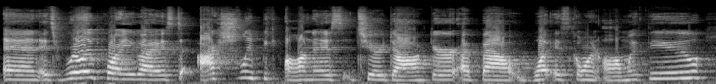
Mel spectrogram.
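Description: A woman's voice: medium pitch, measured pace, few pauses, sharp tone, reverberant. A young woman talking to camera in a casual vlog, rambling chattily and filling her talk with "like" and "you guys". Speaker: vlogger. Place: living room on a leather couch.

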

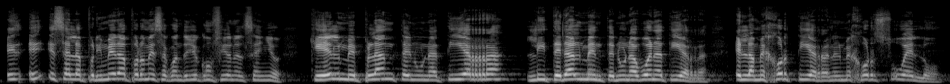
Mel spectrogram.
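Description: Male pastor, high voice, emphatic sermon delivery with heavy repetition. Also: fairly even intonation, moderate pace, hardly any pauses, a bit bright. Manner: emphatic, repeats phrases for emphasis.

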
